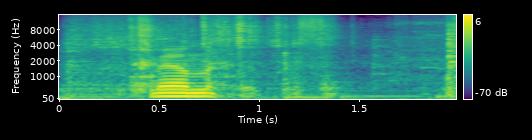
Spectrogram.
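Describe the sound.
A Le Creuset French casserole pot is handled, giving one brief ringing metallic clank followed by a few softer knocks.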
